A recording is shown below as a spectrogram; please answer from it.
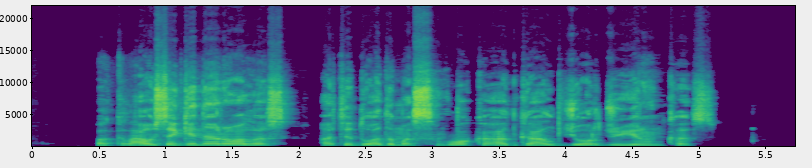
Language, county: Lithuanian, Vilnius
